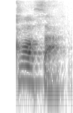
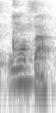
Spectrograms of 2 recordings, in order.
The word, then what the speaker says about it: Xhosa: That's how you spell it. It is pronounced Hosa. – I know about Hosa. Yeah. I don't know how to spell it, though. Yeah. – You have to click it, so it's Hosa.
